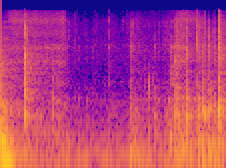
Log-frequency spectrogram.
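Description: Light plastic clicks and knocks as a Ninja Creami pint is set into its black outer bowl and the lid is fitted, with a few more clicks near the end.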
